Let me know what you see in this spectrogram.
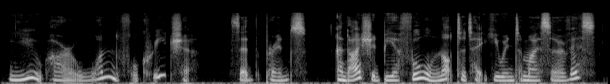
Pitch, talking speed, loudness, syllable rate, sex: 220 Hz, 205 wpm, -21 LUFS, 5.7 syllables/s, female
